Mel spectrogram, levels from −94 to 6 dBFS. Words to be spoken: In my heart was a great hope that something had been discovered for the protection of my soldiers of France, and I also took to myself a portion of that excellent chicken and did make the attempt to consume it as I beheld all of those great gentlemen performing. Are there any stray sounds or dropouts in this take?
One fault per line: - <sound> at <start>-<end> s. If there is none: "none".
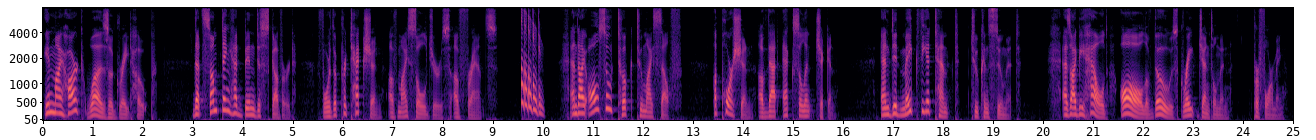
- chirp at 9.6-10.0 s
